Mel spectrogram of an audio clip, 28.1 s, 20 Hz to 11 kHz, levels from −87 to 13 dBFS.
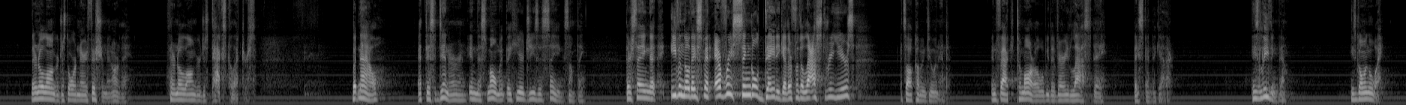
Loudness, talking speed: -29 LUFS, 145 wpm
